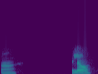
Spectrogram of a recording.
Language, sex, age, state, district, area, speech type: Malayalam, female, 30-45, Kerala, Kollam, rural, conversation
